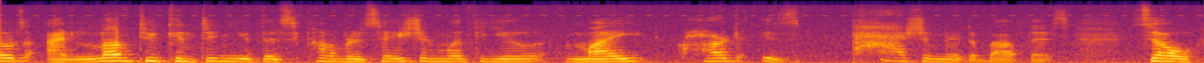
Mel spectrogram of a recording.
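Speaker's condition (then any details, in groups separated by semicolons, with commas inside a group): Cerebral palsy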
